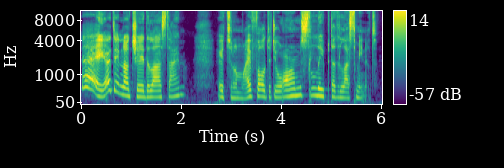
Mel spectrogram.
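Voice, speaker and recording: A woman from Italy playing an affectionate, teasing female orc warrior in an intimate, soft-spoken ASMR roleplay. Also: mid-range voice, animated, a little slow, no echo. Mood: teasing, competitive. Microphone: close, dry microphone.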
